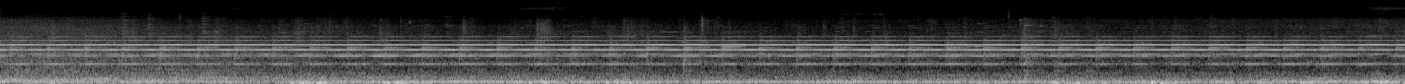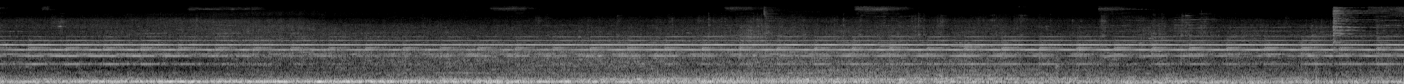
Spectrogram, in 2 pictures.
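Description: Passenger cars of a long train rolling past, their wheels on the rails making a steady low rumble with some clickety-clack. A grade-crossing bell rings steadily over it.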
